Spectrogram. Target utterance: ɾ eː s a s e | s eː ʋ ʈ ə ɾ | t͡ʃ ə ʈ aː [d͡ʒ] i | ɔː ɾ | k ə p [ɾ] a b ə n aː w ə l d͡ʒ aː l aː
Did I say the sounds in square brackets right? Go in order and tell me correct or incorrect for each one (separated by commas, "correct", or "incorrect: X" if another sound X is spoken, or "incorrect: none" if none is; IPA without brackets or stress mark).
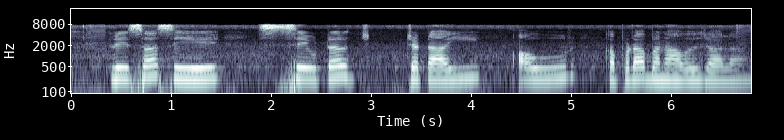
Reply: incorrect: none, incorrect: ɽ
